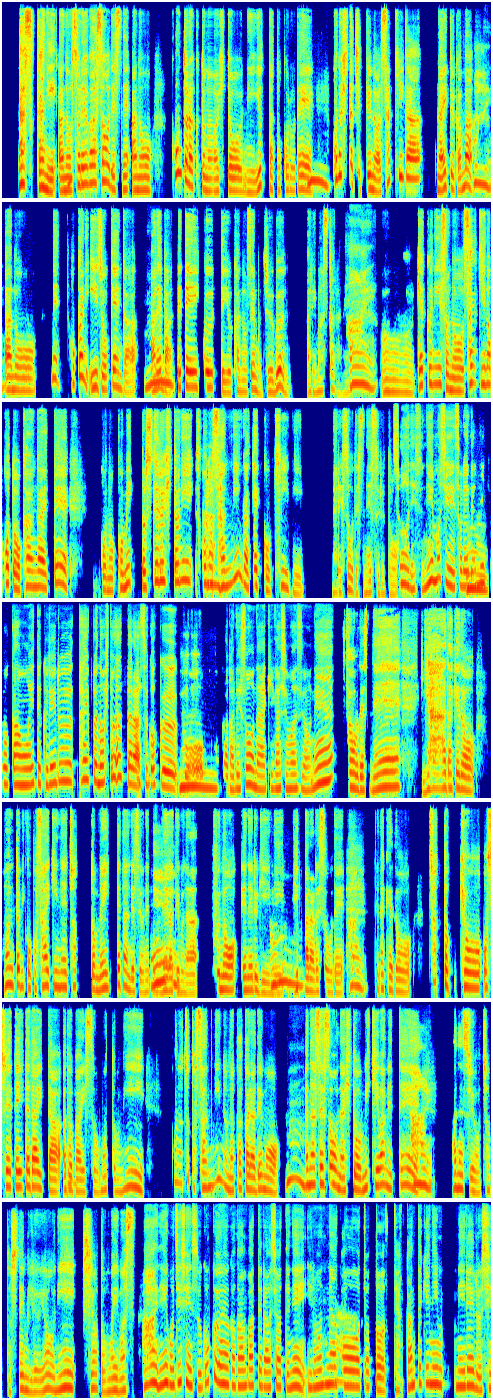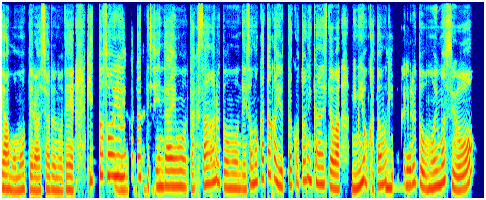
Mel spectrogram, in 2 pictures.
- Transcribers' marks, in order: other noise; other background noise
- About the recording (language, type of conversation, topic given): Japanese, advice, 関係を壊さずに相手に改善を促すフィードバックはどのように伝えればよいですか？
